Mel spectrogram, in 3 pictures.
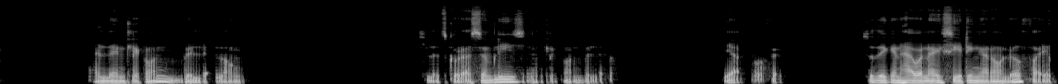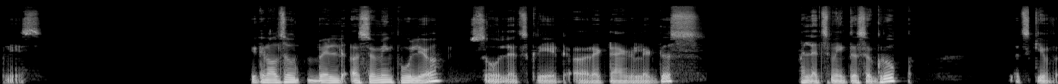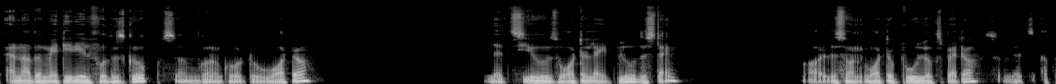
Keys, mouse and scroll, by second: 6.5 middle click, 7.2 middle click, 8.5 space, 8.7 scroll down 4, 10.0-11.2 scroll down 4, 11.2 middle click, 11.6-12.2 scroll down 6, 12.2 middle click, 13.0 middle click, 13.5 space, 13.6-14.1 scroll up 4, 14.2 double click, 14.5 double click, 14.8 scroll down 5, 15.3 scroll up 2, 15.4 r, 17.5 space, 18.0-18.6 scroll up 6, 18.6 double click, 19.0 g, 20.3-22.6 scroll up 4, 22.6 b, 27.2 space, 27.7 double click, 27.9 double click, 28.4 double click, 31.2 middle click.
